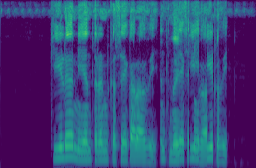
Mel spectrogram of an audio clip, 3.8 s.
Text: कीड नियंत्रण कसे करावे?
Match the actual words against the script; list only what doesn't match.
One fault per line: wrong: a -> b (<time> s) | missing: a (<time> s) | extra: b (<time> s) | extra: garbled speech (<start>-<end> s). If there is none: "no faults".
extra: garbled speech (2.4-3.4 s)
